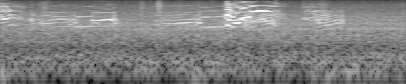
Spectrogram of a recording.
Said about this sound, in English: we couldn't let the summer go by without featuring this beach bird. It's the ring-billed gull this week.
